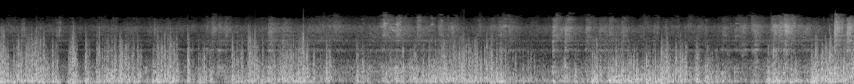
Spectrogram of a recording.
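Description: Indian Railways passenger coach running at speed: a steady rumble of steel wheels on the rails, broken by frequent sharp clacks.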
